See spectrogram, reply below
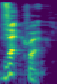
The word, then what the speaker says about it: Växjö: spelt V-A-X-J-O, but it's pronounced Växjö.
